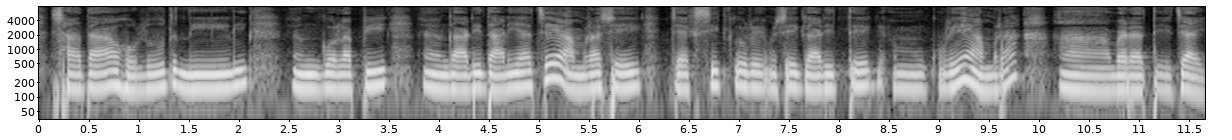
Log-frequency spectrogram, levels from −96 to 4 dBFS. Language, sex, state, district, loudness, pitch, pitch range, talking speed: Bengali, female, West Bengal, North 24 Parganas, -14 LUFS, 155 Hz, 150-170 Hz, 105 wpm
